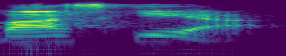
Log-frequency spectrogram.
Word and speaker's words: Basquiat: last name basquiat oh basquiat oh wait no t yeah so it's like b-a-s-k-e-e-a yeah that's how you would pronounce it yeah okay so um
